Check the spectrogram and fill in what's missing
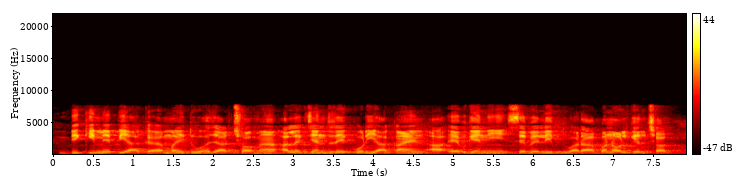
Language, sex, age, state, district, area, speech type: Maithili, male, 60+, Bihar, Madhubani, rural, read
